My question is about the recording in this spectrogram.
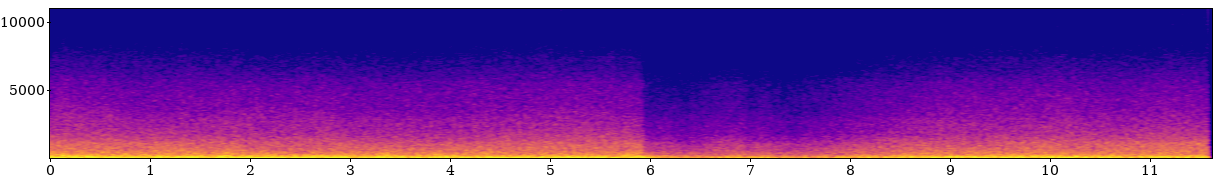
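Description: Wind rushing over the microphone in wingsuit flight: a loud, steady rushing noise. About halfway through it loses some of its hiss and briefly dips and swells as the airflow over the helmet changes.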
